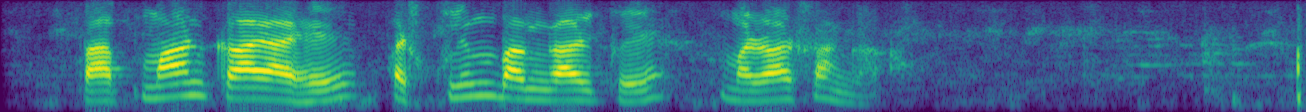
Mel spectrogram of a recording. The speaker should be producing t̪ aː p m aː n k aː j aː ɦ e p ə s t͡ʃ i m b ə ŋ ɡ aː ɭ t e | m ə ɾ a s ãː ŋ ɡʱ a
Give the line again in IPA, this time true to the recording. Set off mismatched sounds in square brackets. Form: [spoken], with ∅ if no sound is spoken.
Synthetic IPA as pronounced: t̪ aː p m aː n k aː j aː ɦ e p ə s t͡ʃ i m b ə ŋ ɡ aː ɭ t e | m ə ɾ a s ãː ŋ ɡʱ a

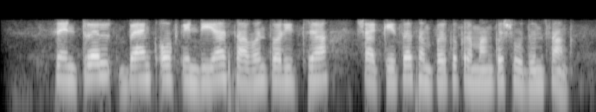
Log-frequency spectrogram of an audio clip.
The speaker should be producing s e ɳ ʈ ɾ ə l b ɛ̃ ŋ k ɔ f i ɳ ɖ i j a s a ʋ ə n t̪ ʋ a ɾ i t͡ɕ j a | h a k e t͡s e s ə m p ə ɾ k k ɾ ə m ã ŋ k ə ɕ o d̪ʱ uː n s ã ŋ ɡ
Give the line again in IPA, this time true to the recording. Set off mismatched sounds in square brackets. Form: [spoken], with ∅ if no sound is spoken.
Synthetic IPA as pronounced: s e ɳ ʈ ɾ ə l b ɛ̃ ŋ k ɔ f i ɳ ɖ i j a s a ʋ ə n t̪ ʋ a [ɽ] i t͡ɕ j a | [ɕ] a k e t͡s [a] s ə m p ə ɾ k k ɾ ə m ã ŋ k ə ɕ o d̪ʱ uː n s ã ŋ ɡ

